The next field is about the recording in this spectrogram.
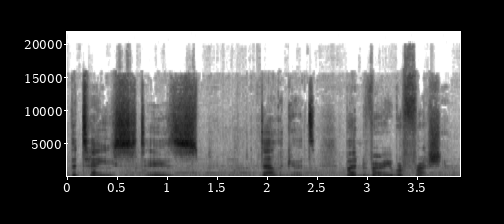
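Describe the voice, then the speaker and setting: A man's voice: medium pitch, wildly swooping pitch, measured pace, creaky, music in the background. A man narrating a scripted story in the second person, as the narrator of an audio drama.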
